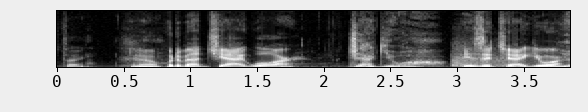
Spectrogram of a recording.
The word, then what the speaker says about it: Jaguar: What about Jaguar?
